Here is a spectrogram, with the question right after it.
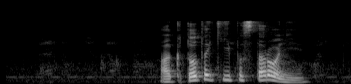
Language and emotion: Russian, positive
